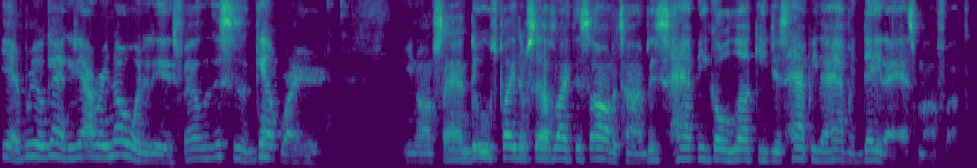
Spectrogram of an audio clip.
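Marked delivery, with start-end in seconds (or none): 0.0-3.2 mock words chuckled through laughter. Retelling how someone reacted on seeing the date: imitating someone laughing while talking.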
